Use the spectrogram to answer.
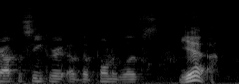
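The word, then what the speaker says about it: poneglyph: chapter for her because she searched for that pornoglyph is that the right pronunciation yeah yeah sorry i'm dying um we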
